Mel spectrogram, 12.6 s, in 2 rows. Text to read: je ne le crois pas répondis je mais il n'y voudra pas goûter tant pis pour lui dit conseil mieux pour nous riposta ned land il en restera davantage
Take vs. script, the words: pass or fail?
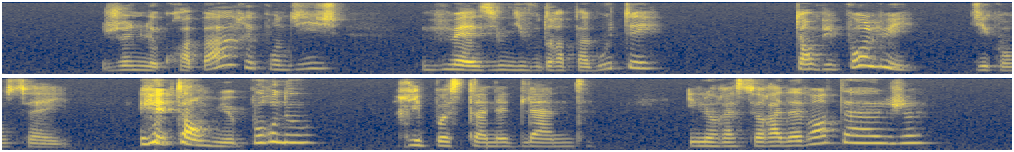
fail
